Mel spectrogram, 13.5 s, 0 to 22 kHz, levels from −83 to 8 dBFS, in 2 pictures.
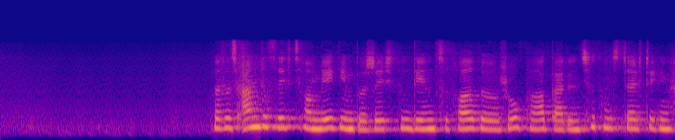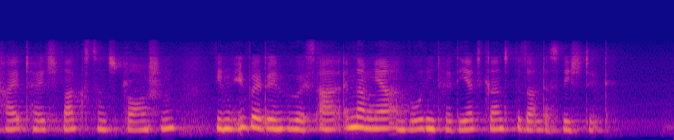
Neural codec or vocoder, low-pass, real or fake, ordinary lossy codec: codec, 16 kHz, 0.5 kbps, FunCodec, trained on Chinese and English, 25 frames a second; none; fake; none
